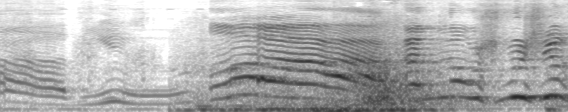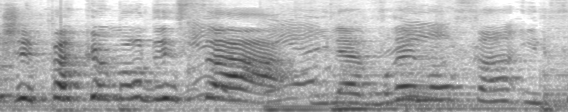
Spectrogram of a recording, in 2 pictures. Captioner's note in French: Cri de dégoût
